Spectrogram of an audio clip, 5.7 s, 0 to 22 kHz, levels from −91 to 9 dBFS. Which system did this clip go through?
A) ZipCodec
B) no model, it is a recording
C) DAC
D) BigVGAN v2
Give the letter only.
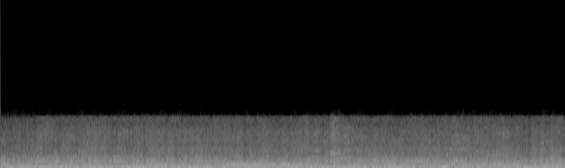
C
